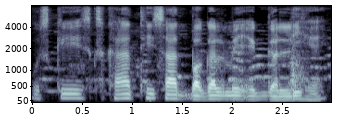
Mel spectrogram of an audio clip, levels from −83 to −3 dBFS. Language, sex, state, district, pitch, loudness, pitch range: Hindi, male, West Bengal, Alipurduar, 115 Hz, -20 LUFS, 105-130 Hz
